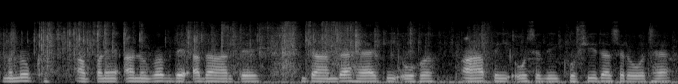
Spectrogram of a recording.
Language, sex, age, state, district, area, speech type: Punjabi, male, 18-30, Punjab, Pathankot, urban, spontaneous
